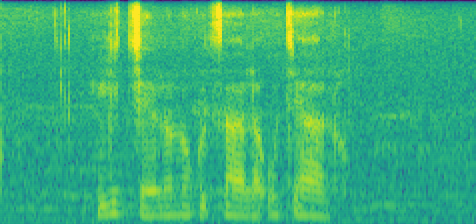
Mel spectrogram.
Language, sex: Xhosa, female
